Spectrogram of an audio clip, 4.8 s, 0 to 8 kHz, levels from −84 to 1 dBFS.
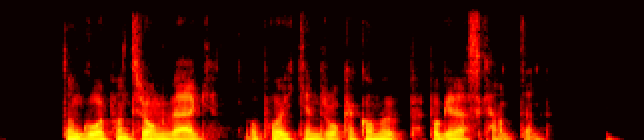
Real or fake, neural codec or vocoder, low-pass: real; none; 7.2 kHz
